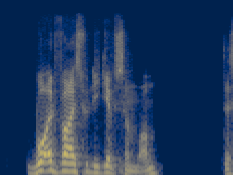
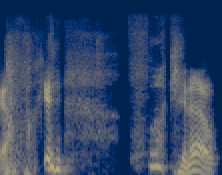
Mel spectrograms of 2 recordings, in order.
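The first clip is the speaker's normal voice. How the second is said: breaking into a real laugh, higher; laughing in disbelief, words spilling out; 6 semitones higher, slower than usual. Real, not acted. Host laughing at how good the guest's answer is.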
